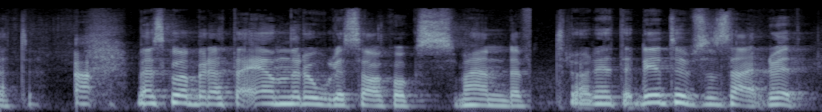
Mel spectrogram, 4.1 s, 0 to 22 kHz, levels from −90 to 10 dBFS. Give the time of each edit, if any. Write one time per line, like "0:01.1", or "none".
0:02.6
